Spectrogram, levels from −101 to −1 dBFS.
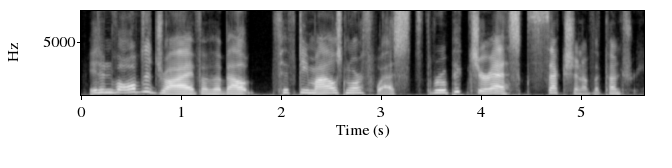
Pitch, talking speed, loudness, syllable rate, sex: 220 Hz, 170 wpm, -18 LUFS, 5.3 syllables/s, female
